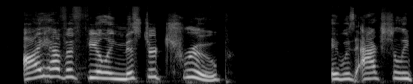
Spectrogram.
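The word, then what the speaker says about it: Throop: all right isn't that Troop it's troop they don't pronounce their H's in northeast PA it's one two three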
